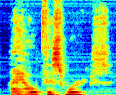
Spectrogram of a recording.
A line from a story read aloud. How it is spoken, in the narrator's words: whispered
